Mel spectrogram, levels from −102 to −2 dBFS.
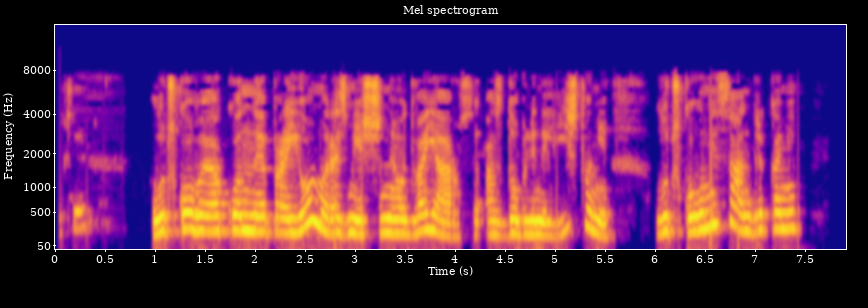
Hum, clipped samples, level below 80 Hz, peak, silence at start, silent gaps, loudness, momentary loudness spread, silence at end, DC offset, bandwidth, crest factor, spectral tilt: none; under 0.1%; -52 dBFS; 0 dBFS; 0.1 s; none; -12 LUFS; 10 LU; 0.5 s; under 0.1%; 7.8 kHz; 12 dB; -4 dB/octave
